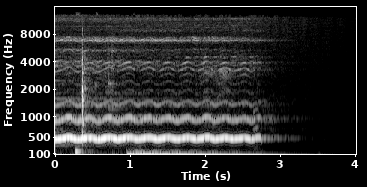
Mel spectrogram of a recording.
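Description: A female tayub singer (sinden) holds one long note with a wide, even vibrato over gamelan accompaniment, with a sharp drum stroke just after the start and a deep low boom from about a second in. The note and music fade out to silence near the end.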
